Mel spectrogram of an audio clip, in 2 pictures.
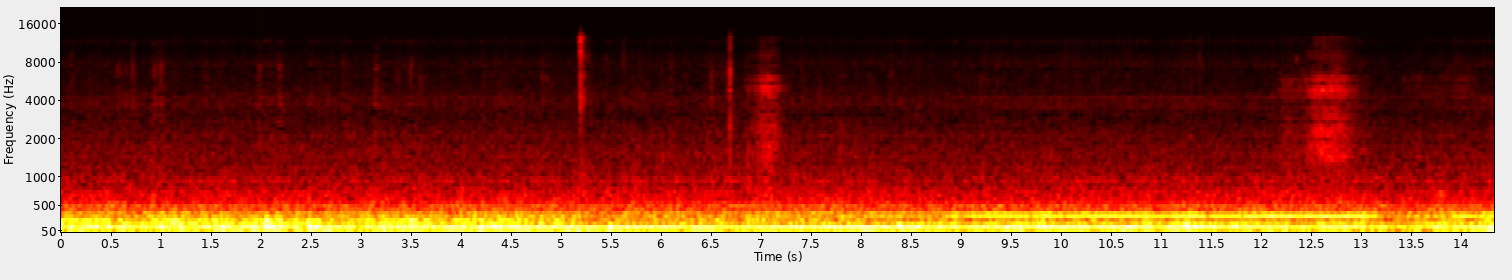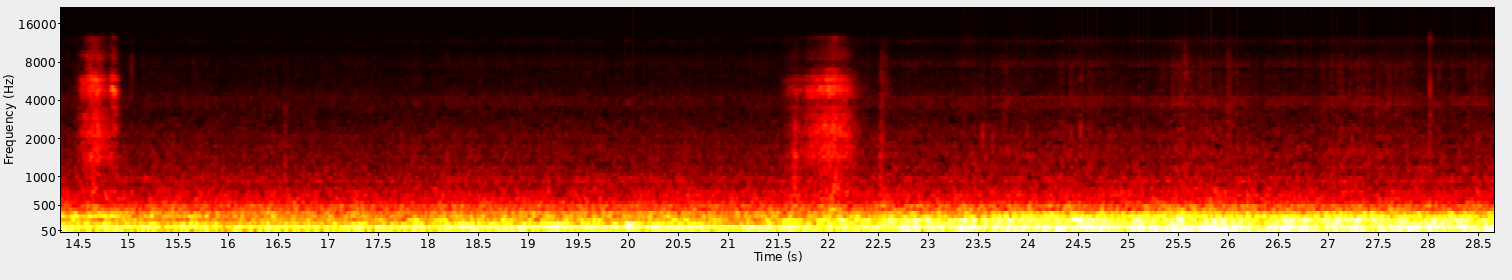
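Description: Class 390 Pendolino electric train running, heard from inside the passenger coach: a steady low rumble, with a faint steady whine that comes in about a third of the way in and again near the end, and four short hissing noises.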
